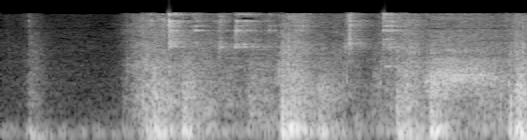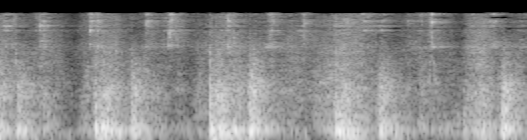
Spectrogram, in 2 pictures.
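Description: A dog on a bed makes short, irregular sounds as it paws at the sheet, starting about a second in.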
